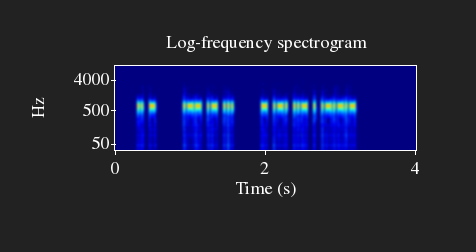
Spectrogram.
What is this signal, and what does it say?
Morse code, heard as a keyed tone, about 45 wpm, 700 Hz. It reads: IT WAS TRUE.
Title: 2x Word-Spacing - Sentences from Top 400 Words - 45wpm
